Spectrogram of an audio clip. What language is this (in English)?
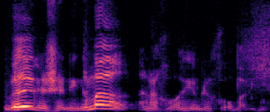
Hebrew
